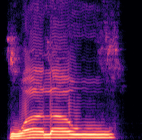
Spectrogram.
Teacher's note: untuk lau muncung bibir. Wa muncung, lau pun muncung.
